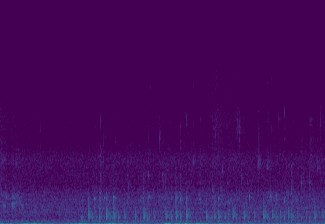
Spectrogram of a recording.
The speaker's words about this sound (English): Hey, let's get a moment of silence for the bong.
